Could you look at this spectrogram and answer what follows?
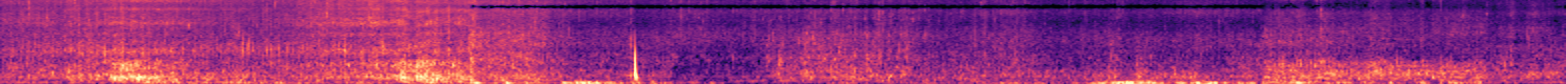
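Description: Sea waves washing against a rocky shore, with wind gusting on the microphone in low rumbles. A single sharp click cuts through about six seconds in.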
